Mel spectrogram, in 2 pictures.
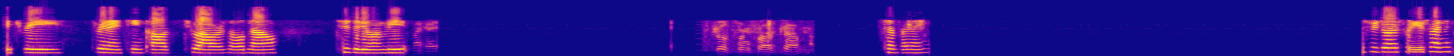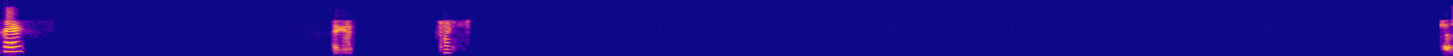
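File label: police department, scanner audio; PHOENIX PD-200 A; ThompsonPeakHigh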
